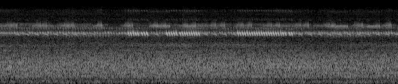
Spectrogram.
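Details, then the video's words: Nighttime crickets outdoors: three high, buzzy trilled chirps, the last one longest, rise above a constant background chorus of insects. "Soothing Cricket Sounds"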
